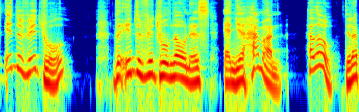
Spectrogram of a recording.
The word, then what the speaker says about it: Enja Hamman: It's the host of Radio Sega's individual, the individual known as Enya Hammon. Hello. Did I pronounce it correctly?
